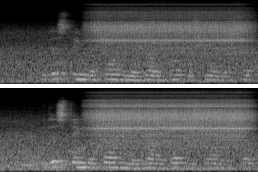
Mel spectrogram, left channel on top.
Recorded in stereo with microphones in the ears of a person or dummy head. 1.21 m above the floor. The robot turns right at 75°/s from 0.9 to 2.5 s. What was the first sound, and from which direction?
A woman speaking, 85° right.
